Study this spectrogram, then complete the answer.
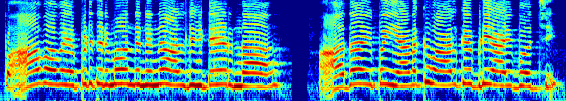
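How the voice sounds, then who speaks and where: A woman's voice: very high-pitched, little pitch movement, fairly quick. A woman voicing a tearful, newly married young village woman who speaks plaintively. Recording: loud background noise.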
